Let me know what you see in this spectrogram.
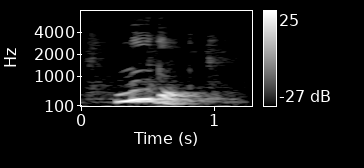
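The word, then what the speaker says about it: kneaded: for hot h-e-a-r-t-h hearth needed here k is silent k n e a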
